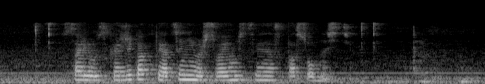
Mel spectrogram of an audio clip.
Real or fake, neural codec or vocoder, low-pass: real; none; 7.2 kHz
